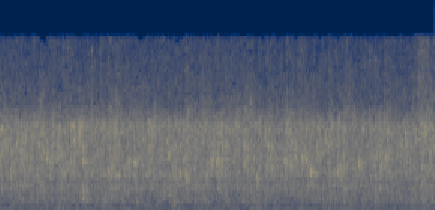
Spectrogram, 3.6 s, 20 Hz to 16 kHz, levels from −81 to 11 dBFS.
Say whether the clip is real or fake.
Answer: real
